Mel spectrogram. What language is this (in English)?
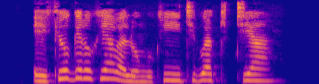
Ganda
